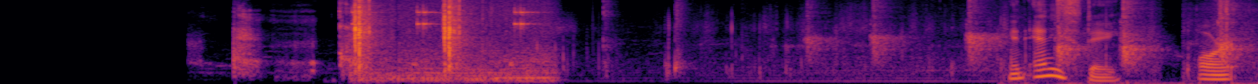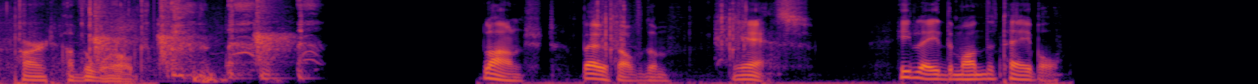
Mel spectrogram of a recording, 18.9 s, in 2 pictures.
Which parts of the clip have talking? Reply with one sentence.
You can hear the talking from 7.5 to 10.6 s and from 13.1 to 17.4 s.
